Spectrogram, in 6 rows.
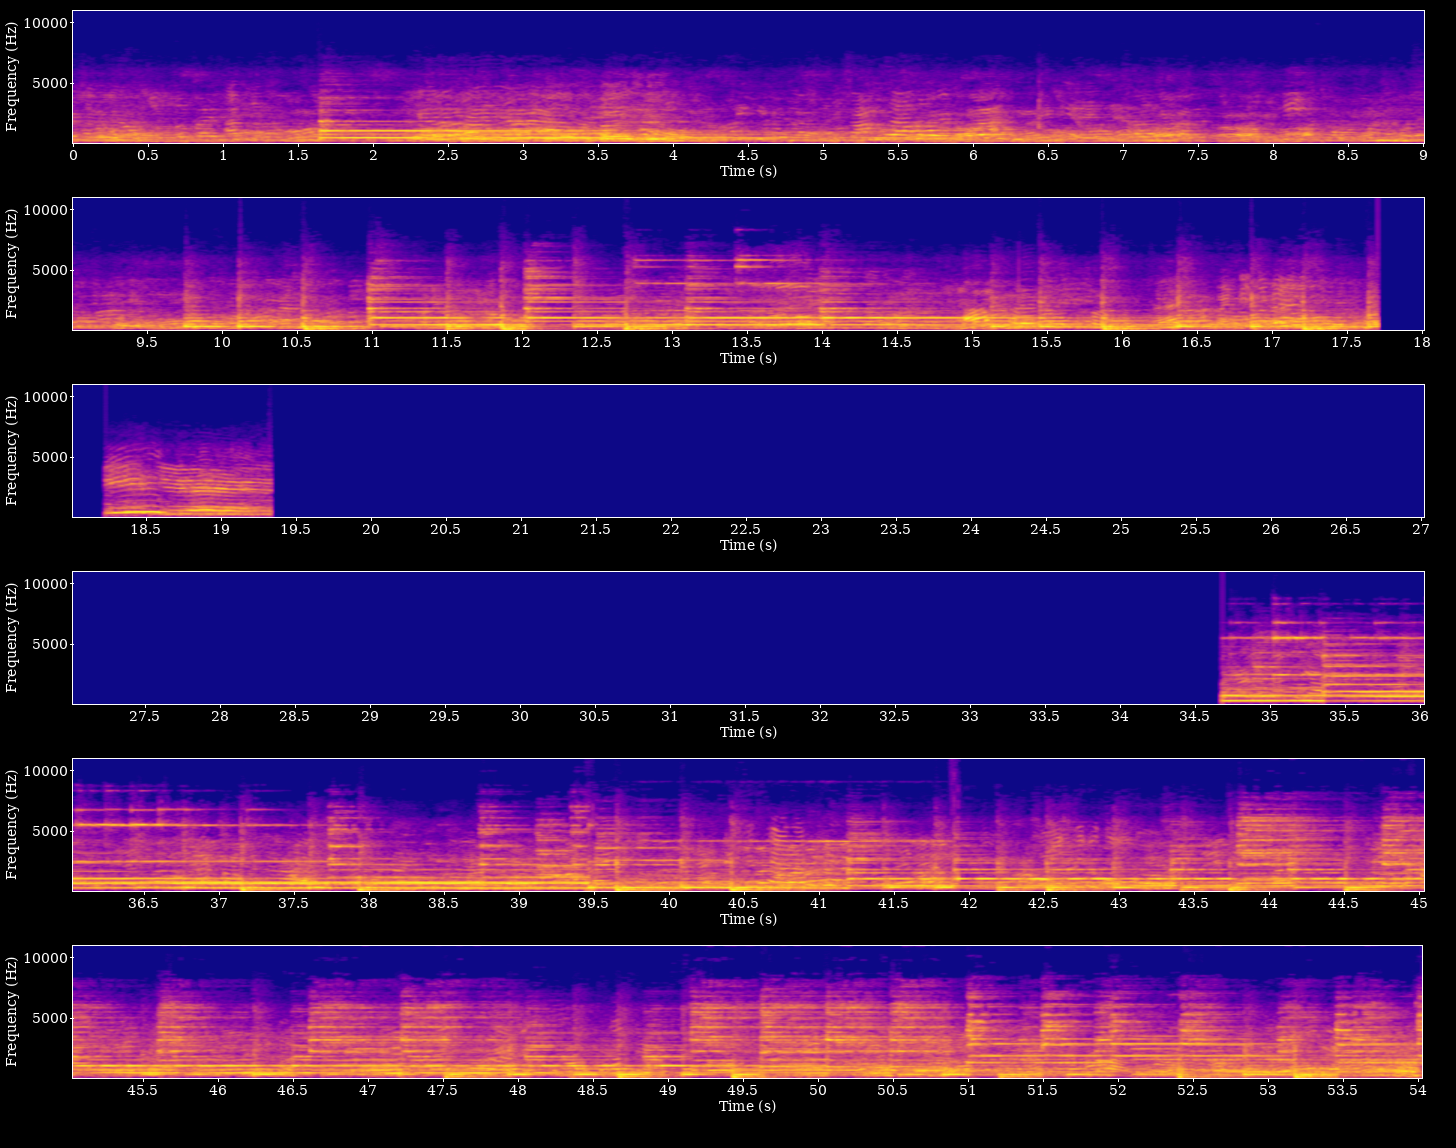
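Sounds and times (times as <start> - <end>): drum beats: 9.6 - 18.4, 34.7 - 54.0
ringing bell tones: 11.0 - 15.5, 34.7 - 54.0.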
